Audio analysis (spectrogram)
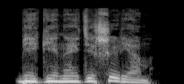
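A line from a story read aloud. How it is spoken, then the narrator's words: Hurried. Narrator (Russian): торопливо проговорила она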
